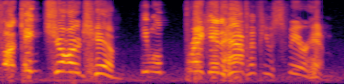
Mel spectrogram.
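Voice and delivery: mock shrill, high-pitched, furious yelling. Retelling yelling at a wrestler on the ramp during a match, retelling own yelling. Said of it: "and I'm yelling at him".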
